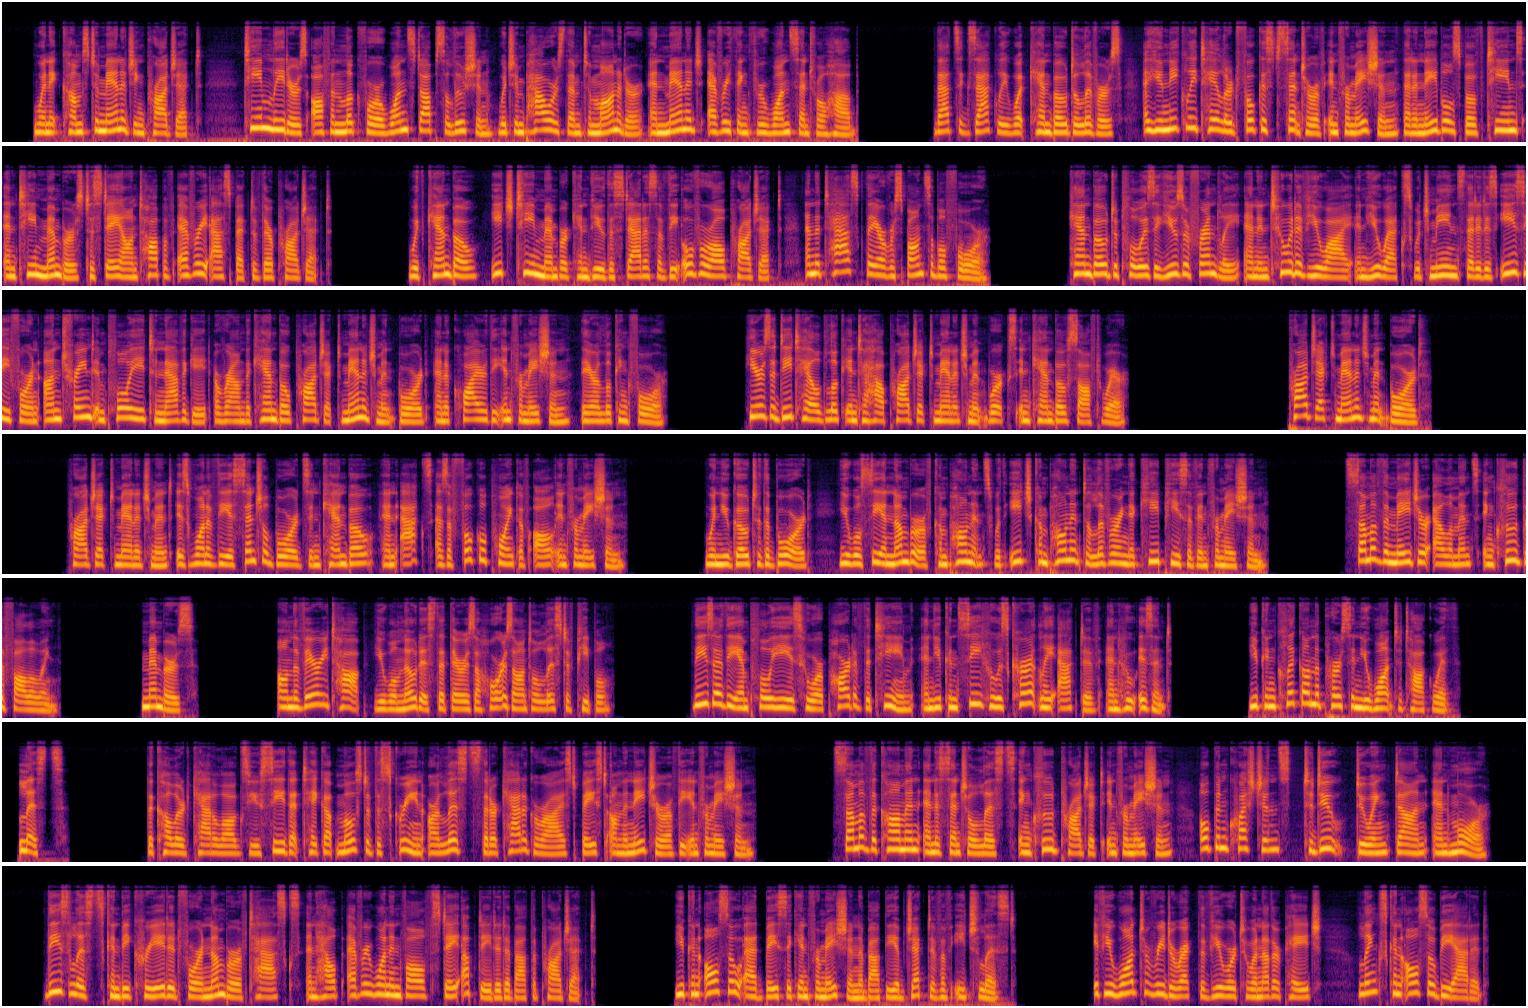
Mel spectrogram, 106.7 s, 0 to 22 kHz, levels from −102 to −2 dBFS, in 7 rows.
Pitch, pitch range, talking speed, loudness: 205 Hz, 185-240 Hz, 175 wpm, -20 LUFS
